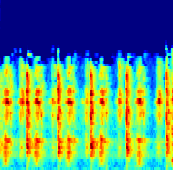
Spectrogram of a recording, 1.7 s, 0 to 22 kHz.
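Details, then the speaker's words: Stuart 10H model steam engine on an early break-in test run, timing not yet perfect, engine a little tight, crankshaft still bent: soft, unevenly spaced exhaust puffs about three a second, some paired. The slide valve is mispositioned relative to the ports. "can tell by ear that the slide valve is not in the right place relative to the ports, and for that reason I disconnected the eccentric rod from the valve fork."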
